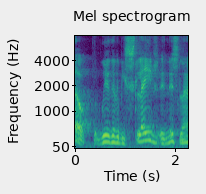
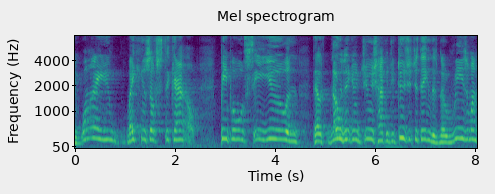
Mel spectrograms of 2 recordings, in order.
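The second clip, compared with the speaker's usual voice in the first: put-on heated, berating shouting; 6 semitones higher than usual. Speaker retells someone confronting them in front of their son, imitating someone shouting. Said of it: "he was shouting at me".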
